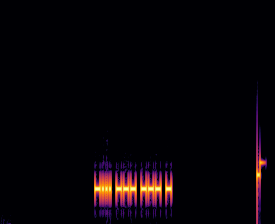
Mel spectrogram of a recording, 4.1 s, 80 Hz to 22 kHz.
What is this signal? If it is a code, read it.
Morse code, heard as a keyed tone, about 46 wpm, 700 Hz. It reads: BOOT
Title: Four Letter Words - 45wpm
